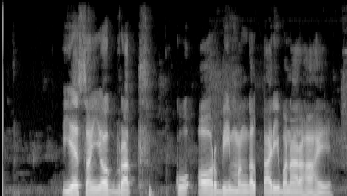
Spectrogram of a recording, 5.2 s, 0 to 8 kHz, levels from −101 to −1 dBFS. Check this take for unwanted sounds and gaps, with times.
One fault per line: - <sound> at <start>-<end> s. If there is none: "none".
- dropout at 3.8-4.0 s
